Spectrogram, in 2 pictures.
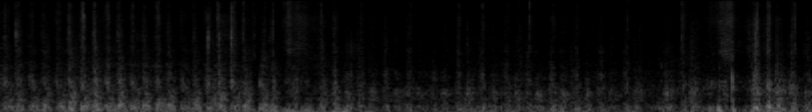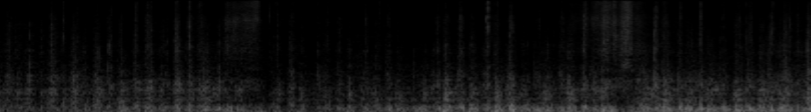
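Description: A clear plastic bottle holding purple orbeez water beads is shaken in a black-gloved hand right beside the mic. It makes a dense, continuous, irregular rattle and slosh, heavy in the lows, that swells and eases in waves, with a brief louder burst near the middle.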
